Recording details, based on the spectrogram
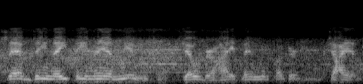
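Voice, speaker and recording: A man with a Southern US accent talks at a fairly quick pace and medium pitch. Noticeable background noise accompanies him. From Ripley, Tennessee. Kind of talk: interview answer. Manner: casual, profane storytelling.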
